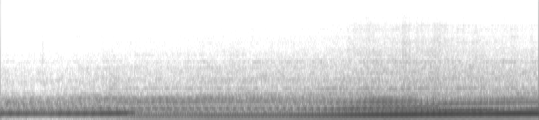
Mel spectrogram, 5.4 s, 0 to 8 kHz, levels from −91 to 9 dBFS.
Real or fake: fake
